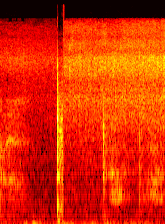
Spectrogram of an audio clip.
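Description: Mushrooms and onions sautéing for a smoked mushroom soup: a soft, steady sizzle in the pan, broken by a couple of sharp stirring scrapes and clicks, close and moderate, with no talking.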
